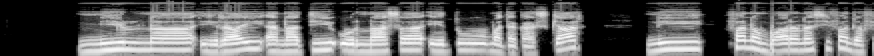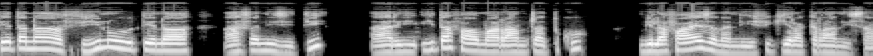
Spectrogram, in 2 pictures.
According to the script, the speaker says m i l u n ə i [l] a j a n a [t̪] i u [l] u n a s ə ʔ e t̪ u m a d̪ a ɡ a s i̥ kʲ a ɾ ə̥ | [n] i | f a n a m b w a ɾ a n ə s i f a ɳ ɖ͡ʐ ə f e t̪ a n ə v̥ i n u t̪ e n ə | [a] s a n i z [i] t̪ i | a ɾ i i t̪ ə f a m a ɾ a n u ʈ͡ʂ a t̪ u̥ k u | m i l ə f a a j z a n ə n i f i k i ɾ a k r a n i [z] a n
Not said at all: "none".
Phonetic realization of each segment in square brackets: ɾ, t̪, ɾ, n, a, i, z

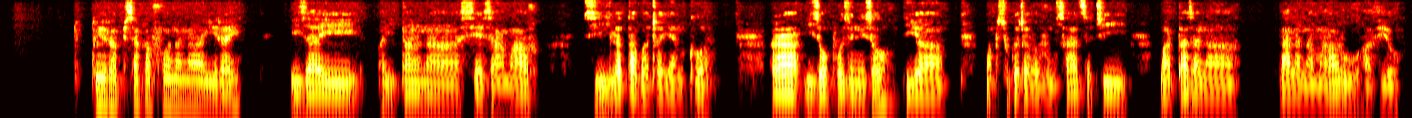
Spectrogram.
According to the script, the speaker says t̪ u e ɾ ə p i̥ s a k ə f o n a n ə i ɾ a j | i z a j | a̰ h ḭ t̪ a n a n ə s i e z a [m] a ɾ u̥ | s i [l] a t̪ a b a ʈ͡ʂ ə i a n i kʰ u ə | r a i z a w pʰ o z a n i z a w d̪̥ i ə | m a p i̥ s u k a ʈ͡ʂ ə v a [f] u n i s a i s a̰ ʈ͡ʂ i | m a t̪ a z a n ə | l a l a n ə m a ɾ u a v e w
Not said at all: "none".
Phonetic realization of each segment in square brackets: m, l, v

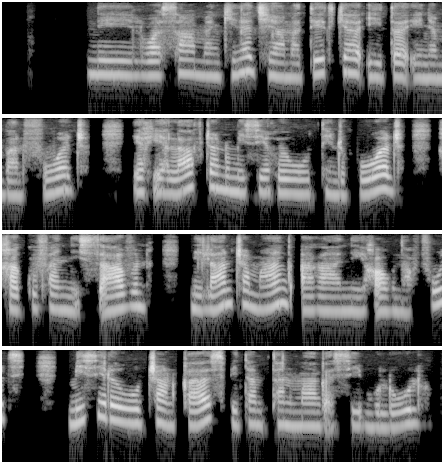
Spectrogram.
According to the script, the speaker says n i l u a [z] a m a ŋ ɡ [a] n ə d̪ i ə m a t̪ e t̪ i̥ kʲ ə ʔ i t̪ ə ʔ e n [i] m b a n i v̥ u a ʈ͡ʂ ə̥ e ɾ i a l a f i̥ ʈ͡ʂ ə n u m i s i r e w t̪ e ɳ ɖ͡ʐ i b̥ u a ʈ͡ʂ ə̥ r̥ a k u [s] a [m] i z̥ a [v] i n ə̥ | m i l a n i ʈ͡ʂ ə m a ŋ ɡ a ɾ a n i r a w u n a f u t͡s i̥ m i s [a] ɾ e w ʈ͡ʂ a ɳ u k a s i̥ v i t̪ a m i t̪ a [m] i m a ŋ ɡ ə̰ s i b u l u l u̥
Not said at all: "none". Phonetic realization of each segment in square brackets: s, i, a, f, n, v, i, n

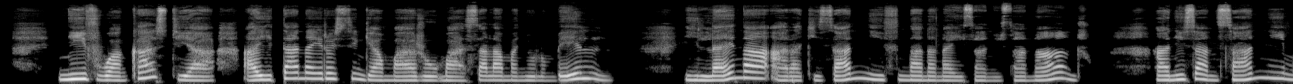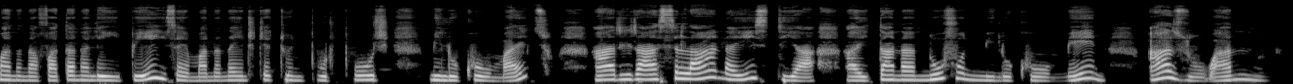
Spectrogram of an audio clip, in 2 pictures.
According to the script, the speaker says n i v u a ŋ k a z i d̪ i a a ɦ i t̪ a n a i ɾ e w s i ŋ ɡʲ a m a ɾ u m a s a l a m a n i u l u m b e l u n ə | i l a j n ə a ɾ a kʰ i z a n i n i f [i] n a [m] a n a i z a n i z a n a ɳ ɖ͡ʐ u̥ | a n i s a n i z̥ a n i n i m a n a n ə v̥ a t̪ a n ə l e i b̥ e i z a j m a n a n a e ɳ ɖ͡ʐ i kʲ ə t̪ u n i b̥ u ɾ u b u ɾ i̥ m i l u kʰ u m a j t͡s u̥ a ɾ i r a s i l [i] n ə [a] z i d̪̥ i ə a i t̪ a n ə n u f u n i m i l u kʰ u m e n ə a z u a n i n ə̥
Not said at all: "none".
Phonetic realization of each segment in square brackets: i, n, a, i

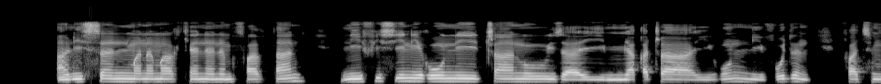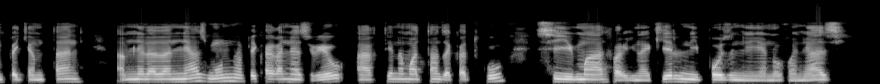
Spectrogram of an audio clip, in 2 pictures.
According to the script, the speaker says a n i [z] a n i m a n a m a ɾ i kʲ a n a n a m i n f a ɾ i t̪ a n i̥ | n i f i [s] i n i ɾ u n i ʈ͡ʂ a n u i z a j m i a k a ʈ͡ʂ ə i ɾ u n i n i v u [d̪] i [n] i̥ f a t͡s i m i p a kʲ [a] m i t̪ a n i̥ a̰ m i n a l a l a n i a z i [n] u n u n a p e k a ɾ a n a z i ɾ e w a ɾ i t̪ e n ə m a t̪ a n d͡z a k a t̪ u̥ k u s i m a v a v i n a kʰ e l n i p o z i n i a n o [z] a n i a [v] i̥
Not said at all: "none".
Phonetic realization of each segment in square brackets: s, s, d̪, n, a, m, v, z

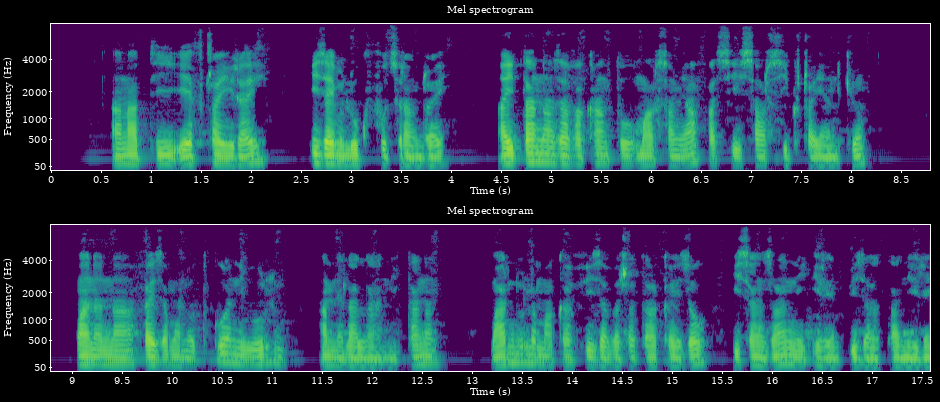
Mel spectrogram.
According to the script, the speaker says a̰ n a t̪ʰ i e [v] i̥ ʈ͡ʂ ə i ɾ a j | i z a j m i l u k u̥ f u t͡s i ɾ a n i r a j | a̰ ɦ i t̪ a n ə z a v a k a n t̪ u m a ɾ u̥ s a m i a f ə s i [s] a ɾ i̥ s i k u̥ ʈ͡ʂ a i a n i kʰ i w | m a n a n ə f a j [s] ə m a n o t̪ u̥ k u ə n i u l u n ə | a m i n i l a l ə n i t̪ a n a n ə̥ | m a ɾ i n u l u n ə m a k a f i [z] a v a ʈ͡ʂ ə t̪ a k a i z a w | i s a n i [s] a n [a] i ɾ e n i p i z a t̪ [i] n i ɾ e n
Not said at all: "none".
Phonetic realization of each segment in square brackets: f, s, z, z, z, i, a

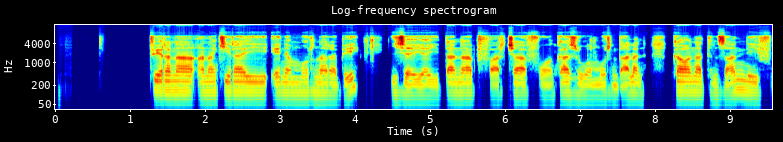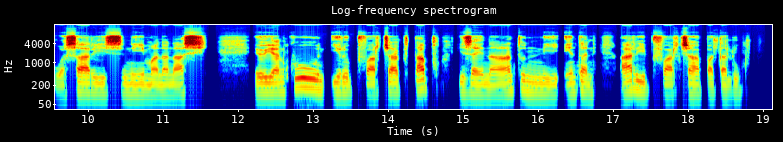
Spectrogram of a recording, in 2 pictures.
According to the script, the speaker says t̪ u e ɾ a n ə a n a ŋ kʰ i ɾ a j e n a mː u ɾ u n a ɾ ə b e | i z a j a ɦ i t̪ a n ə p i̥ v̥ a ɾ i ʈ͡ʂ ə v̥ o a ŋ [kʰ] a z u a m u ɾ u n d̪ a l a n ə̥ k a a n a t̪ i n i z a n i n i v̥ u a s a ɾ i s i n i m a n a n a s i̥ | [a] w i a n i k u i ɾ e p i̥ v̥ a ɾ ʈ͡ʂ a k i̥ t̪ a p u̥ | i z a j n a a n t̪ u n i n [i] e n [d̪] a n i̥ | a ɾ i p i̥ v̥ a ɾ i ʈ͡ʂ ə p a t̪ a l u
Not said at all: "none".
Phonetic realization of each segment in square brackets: k, e, i, t̪

